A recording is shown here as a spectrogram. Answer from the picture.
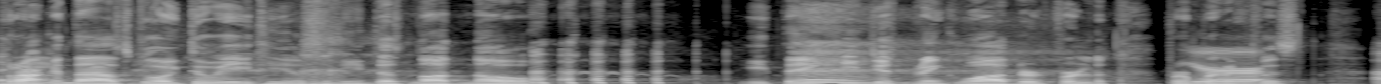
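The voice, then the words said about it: Put-on Russian accent. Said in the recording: “That's Russian, wasn't it? That actually was my best Russian I think I've ever done. ... That's probably your best Russian you've ever done.”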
